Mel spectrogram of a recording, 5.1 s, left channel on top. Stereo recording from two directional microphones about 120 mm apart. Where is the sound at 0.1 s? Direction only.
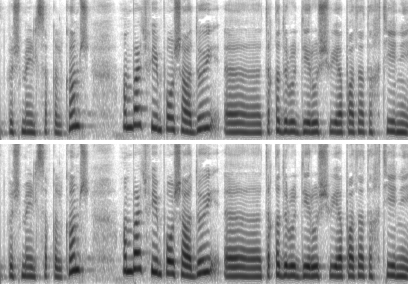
35° right (ahead or behind).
